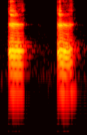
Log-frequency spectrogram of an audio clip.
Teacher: So that little slappy sound that is right at the onset, that is called glottal attack. · So that sound is the vocal folds slapping together really hard. The prephonetic gap is too less and the mucosa is slapping together hard.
